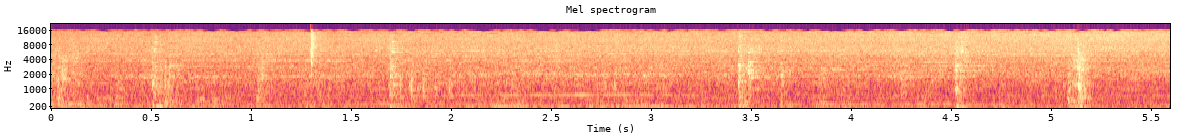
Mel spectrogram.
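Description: Vintage railway carriages rolling past, their wheels giving irregular sharp clicks and knocks over the track over a steady rumble, with a brief faint squeal near the middle.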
